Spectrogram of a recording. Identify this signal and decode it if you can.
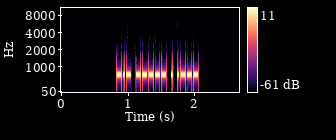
Morse code, heard as a keyed tone, about 50 wpm, 700 Hz. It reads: K0EJ
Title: Easy Call Signs - 50wpm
